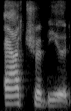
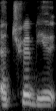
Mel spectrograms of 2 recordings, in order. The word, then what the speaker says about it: attribute: And in America, when you have a noun, you say attribute instead attribute. You put the stress on the Ah, first yes, yes.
